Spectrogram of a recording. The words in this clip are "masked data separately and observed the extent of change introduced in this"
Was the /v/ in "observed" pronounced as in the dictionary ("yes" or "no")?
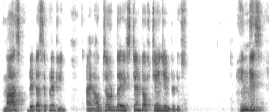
no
